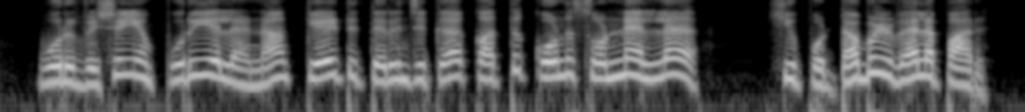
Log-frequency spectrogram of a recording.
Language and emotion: Tamil, angry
